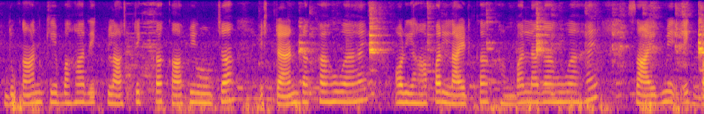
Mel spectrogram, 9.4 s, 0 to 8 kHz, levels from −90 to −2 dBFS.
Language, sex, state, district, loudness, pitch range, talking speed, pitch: Hindi, female, Andhra Pradesh, Krishna, -21 LUFS, 190-225 Hz, 155 wpm, 215 Hz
